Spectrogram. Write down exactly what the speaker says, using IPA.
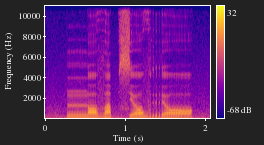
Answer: nːɒvapsʲɔv rʲɔ

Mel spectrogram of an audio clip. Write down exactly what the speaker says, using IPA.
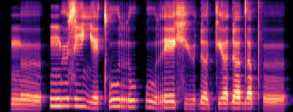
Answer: n̪ɵ˨ | ŋ͡mʉ˦zi˦ ʎe˨tʼu˦ ru˦k͡pu˦˨re˦ xʲʉ˨ɗə˦˨kʲɐ˦ ɗɐ˦d̪ɐ˦ pʰɵ˨

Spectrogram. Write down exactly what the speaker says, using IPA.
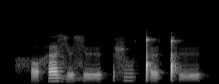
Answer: hɔ˩hɐ˥zʏ˩zø˩ | ɬɔ̤˥ǃœ˩ǃʼø˩

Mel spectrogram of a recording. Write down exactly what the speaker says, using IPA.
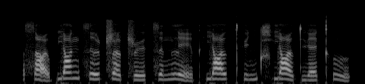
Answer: sɑ̰˨˩ʊ̯pjɑ˥ŋsɹ̩˧˥ ʈ͡ʂä˥˩ʈ͡ʂɻ̩˧˥ t͡sə˧˥nlḛ˨˩ɪ̯pʰjɑ˥ʊ̯ t̪ʰy˧˥n t͡ɕʰjɑ˥˩ʊ̯t̪ɥɛ˧˥ kʰu˥˩

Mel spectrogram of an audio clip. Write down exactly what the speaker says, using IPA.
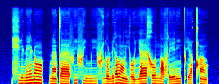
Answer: xiː˨ɳẽː˦ɳõ˦ | ɳæ̃˨t̪æː˨fi˦fi˨ miː˨fʎo˨ɳi˦ lˠũ˨jo˨ ʎæː˦xo˦nɒ˨fɾeː˦ ɾĩ˦pʰe˨˦qʰũ˦˨

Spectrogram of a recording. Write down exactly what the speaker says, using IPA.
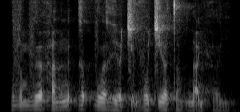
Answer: və˧mvɨ˧ə̯ha˨˦n ŋə˦˥t̚ɣə˦˥p̚vu˧ə̯ɣi˧˩ə̯ t͡ɕə̰˧˨wvo˨˦t͡ɕi˧ə̯ t̪a̤˨˩mna̰˧˥jhə̤˨˩j

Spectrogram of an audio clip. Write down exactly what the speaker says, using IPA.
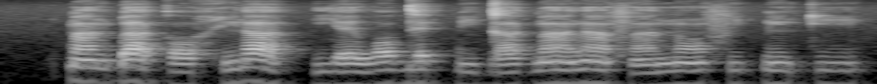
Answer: k͡pã˦ɡ͡ba˦˨kɔ˨ hĩ˨˦ɾa˦˨ | jɛ˨wɔ˧ɡɛ˧ k͡pi˨ɡa˨˦ɡ͡bã˦ lã˦˨fã˨˦ nɔ̃˧fi˧k͡pĩ˧ ki˧

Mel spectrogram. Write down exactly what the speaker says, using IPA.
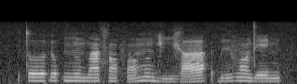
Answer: toː˧ɗo˧p ɲũ˧bã˧ sɔ̃˧fɔ̃˨˦mũ˦ ɡiː˨ɣa˨˦ | ɓɨ˨˦vɔ̃˦de˧ŋ

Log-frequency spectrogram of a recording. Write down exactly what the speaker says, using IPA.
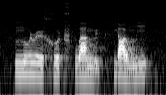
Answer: n̪u˥ɻɻ̩˥˩ xu˥ʈ͡ʂʰwä˥my̰˨˩ pʰjɑ˥˩ʊ̯mi˥

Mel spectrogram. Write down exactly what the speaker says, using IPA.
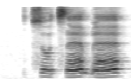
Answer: t͡sut͡sɛ̃ ɓɛ̃

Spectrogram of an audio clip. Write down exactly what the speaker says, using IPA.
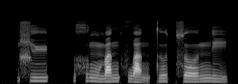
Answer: ɕy˥ | xʊ˥˩ŋma˥nfwa̰˨˩nt̪u˥ t͡so˧˥ʊ̯ n̪i˥˩

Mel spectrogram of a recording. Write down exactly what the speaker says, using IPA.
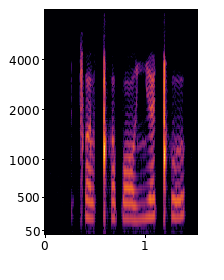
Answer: ǀʌlǃʰʌpɔː ʎɛǃʰʊ

